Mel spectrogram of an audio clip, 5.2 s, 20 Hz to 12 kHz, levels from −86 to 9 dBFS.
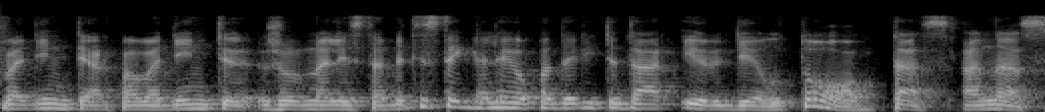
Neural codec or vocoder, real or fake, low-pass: none; real; 7.2 kHz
